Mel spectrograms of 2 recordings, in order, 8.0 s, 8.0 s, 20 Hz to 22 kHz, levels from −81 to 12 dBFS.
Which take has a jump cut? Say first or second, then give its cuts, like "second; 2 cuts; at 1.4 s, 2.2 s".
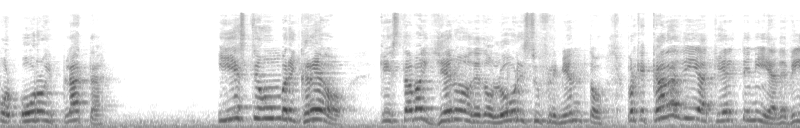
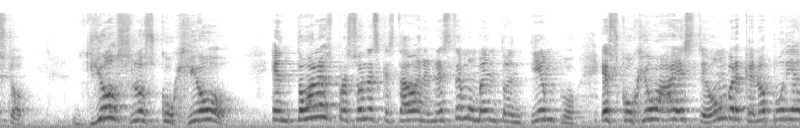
first; 1 cut; at 3.0 s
